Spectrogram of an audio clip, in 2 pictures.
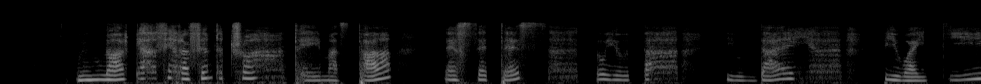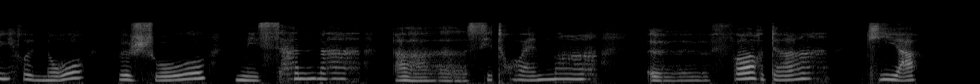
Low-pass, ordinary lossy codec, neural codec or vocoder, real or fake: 7.2 kHz; none; codec, 16 kHz in and 24 kHz out, 0.6 kbps, FocalCodec, streaming, 4096 codes; fake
